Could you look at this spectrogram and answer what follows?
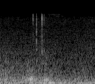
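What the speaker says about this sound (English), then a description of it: "Lightning bolt effects," Thunder from a lightning bolt strike in a storm effect, a loud broad rumbling wash mixed with rain-like hiss, with a brief brighter crackle near the start.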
